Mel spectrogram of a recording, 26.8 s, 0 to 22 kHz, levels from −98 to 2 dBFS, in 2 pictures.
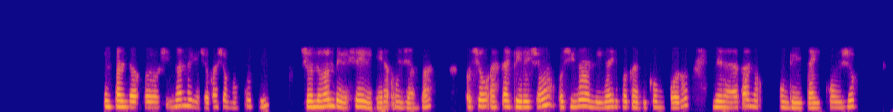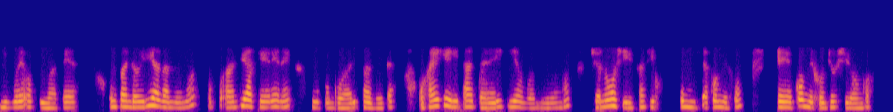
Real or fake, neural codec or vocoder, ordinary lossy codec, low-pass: fake; codec, 44.1 kHz, 2.6 kbps, DAC; Opus, 24 kbps; 3.6 kHz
